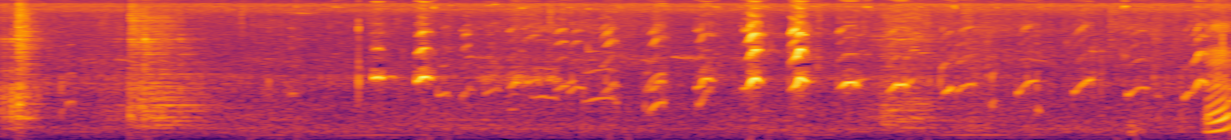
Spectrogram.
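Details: Several young Corgi puppies, out of doors for their first time, whimper and squeal in quick, rising and falling yelps, some louder bursts in a cluster near the middle, with rustling and brief handling noise around them.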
